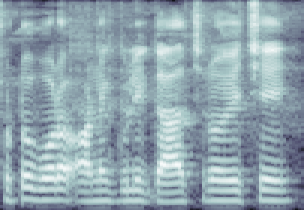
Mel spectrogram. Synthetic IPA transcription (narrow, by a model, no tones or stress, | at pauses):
oʈobɔɽoʔɔnek̚ɡuliɡat͡ɕɾoet͡ɕʰe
